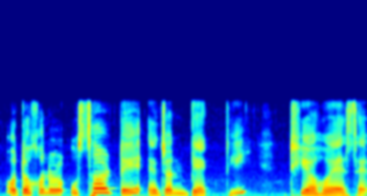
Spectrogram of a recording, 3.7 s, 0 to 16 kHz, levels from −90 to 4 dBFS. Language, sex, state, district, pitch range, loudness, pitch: Assamese, female, Assam, Kamrup Metropolitan, 255-290 Hz, -16 LUFS, 265 Hz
